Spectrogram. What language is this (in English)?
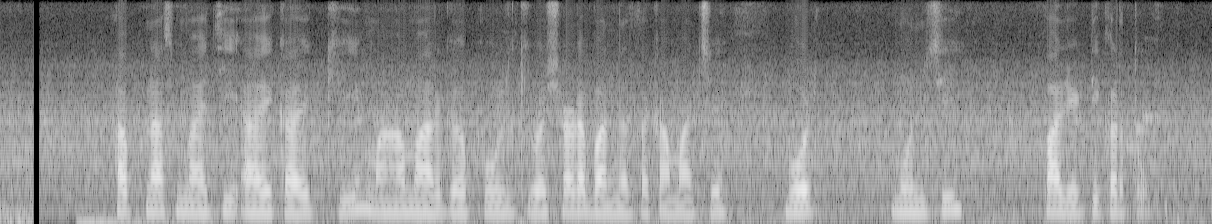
Marathi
